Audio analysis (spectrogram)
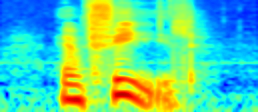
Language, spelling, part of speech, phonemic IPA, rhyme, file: Swedish, fil, noun, /fiːl/, -iːl, Sv-fil.ogg
- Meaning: 1. a file (a tool) 2. a row of objects; most commonly used about moving objects 3. a section of roadway for a single line of vehicles, a lane 4. file 5. abbreviation of filmjölk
